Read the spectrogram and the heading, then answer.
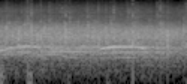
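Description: A steady wash of audience applause, many hands clapping densely and continuously at an even level throughout, with a faint tonal whistle or voice drifting above the clapping.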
